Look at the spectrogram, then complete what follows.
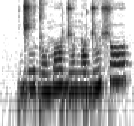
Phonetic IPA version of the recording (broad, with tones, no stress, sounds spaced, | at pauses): d͡ʒ i˨ d o˨ m ɔ˧ d͡ʒ ũ˨ n ɔ˨ d͡ʒ ũ˨˦ ʃ ɔ˦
